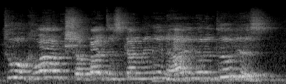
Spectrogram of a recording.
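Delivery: high, loud and urgent, voice climbing; alarmed exclamation. Retold or imitated. Son on the phone telling father he drove wrong, alarmed and loud. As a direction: sound the alarm at the wrong turn.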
